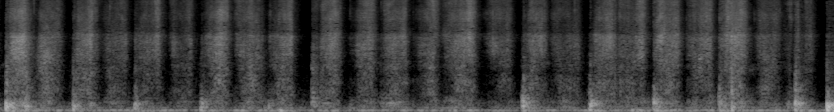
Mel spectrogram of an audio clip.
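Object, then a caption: Painted hardboard door brushed with a bristle brush. A bristle paintbrush is swept in rubbing strokes across a white, painted six-panel interior door of molded hardboard, likely hollow-core molded composite, with an empty knob hole. About twelve scratchy, brushing strokes are heard, each a soft, airy rasp with bright hiss and a low, dull body, separated by brief pauses.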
